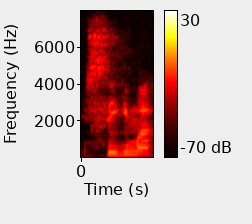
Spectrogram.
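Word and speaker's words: σίγμα: E aqui você tem o sigma maiúsculo, tá? Sigma. Essa é a pronúncia dele. Você tem uma outra letra T no grego, tá?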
